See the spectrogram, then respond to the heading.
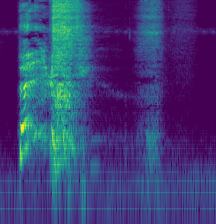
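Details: Close-up nose sneezes blasted at the camera: a sharp intake, then an explosive hissing sneeze followed by a softer second puff.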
